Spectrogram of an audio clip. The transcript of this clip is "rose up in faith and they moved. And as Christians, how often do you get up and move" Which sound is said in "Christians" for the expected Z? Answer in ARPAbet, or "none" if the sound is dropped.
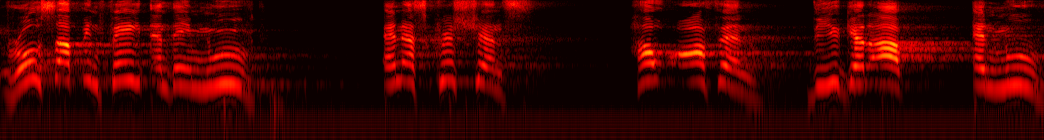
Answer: S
